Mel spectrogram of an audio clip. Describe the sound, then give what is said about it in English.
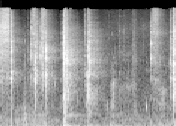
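An energy drink can being cracked open: a quick run of sharp metallic clicks and one louder snap of the tab, each with a brief bright fizzy hiss, and no voices. “Let's get our, let's get these whistles wet. Yeah. While, while the listeners are still here, let's talk about another brand real quick.”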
